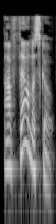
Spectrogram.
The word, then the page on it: ophthalmoscope: British English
